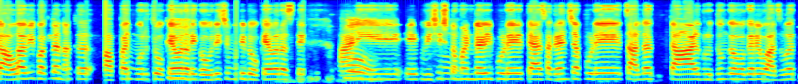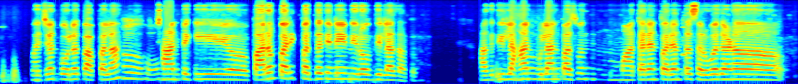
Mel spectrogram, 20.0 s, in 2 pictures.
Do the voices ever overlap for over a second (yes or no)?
no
